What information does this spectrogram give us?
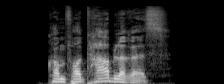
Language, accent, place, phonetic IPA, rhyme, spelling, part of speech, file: German, Germany, Berlin, [kɔmfɔʁˈtaːbləʁəs], -aːbləʁəs, komfortableres, adjective, De-komfortableres.ogg
- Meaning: strong/mixed nominative/accusative neuter singular comparative degree of komfortabel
